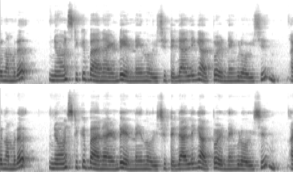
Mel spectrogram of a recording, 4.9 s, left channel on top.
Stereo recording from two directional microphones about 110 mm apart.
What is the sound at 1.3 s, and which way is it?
Speech, 30° left (ahead or behind).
